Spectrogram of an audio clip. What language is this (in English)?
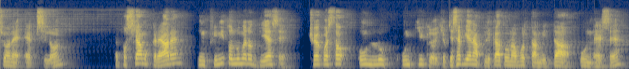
Italian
